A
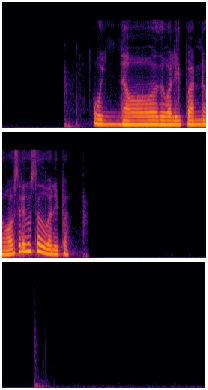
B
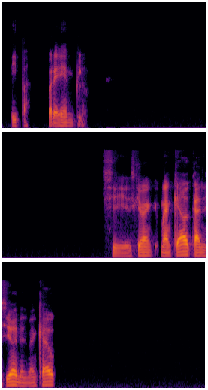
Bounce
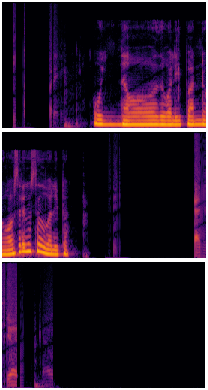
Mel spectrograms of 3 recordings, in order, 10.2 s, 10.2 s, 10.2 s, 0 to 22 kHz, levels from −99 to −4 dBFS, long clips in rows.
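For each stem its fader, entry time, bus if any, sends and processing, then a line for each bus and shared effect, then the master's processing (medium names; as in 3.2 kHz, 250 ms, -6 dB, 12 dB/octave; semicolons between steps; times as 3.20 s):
-1.5 dB, 0.00 s, no send, graphic EQ with 31 bands 160 Hz +7 dB, 500 Hz -5 dB, 4 kHz +7 dB
-11.5 dB, 0.00 s, muted 5.38–6.52 s, no send, tilt shelf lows -5.5 dB, about 740 Hz; bit crusher 6-bit; auto duck -22 dB, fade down 0.30 s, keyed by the first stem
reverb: none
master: gate with hold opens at -58 dBFS; Shepard-style phaser rising 1.7 Hz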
